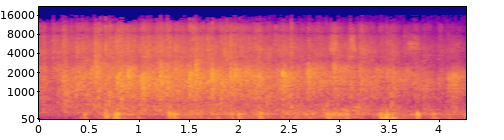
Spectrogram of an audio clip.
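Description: A church audience applauds a guest pastor, with dense, steady clapping that carries through the whole stretch at an even level.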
